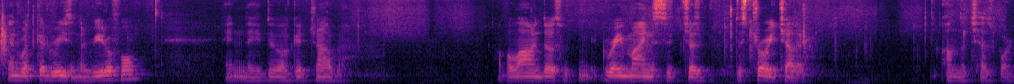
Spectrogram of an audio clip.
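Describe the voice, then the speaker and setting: Audible room echo surrounds a man with a fairly low pitch who talks at a fairly quick pace. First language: not English. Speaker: chess set reviewer. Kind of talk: product review. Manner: hesitant, with many fillers.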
